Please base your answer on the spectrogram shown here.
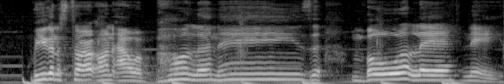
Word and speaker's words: Bolognese: We're gonna start on our bolognese. Bolognese. Say it with me. Bolognese. It's not bolognese, or however it looks like it's pronounced. It's bolognese.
